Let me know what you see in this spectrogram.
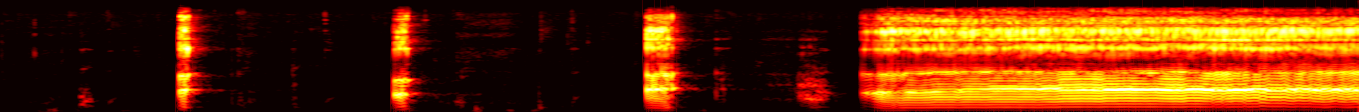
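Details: Burping outdoors on a second-floor porch during a cold snowstorm: three short belches, then one long, loud, drawn-out burp lasting several seconds.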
